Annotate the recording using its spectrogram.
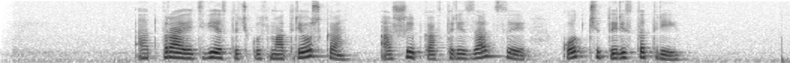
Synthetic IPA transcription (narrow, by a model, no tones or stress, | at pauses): ɐt̪pɾavʲɪtʲvʲe̞st̪ət͡ɕkʊsmɐt̪ɾʲo̞ʂkə | ɐ̰ʂɨpkəɐft̪əɾʲɪzat̪sɨɪ | ko̞t̪̚t͡ɕɪt̪ɨɾʲɪst̪ət̪ɾʲi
